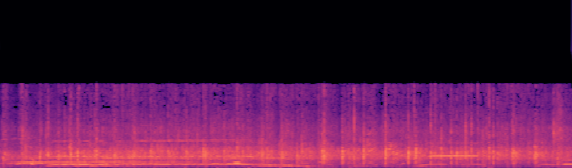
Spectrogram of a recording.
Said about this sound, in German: Und mit einem großen Applaus begrüßen wir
